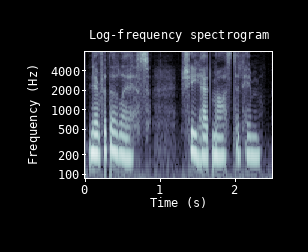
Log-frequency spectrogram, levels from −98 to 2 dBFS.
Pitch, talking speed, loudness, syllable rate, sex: 200 Hz, 120 wpm, -19 LUFS, 5.3 syllables/s, female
